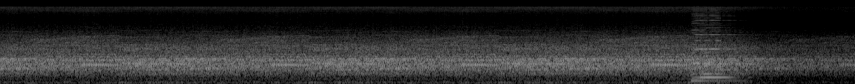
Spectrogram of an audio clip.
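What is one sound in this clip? Upbeat electronic game music plays.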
